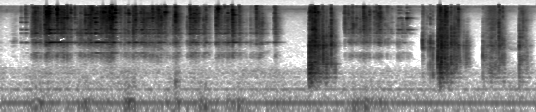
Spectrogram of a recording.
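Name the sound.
small metal letter charms jingling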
